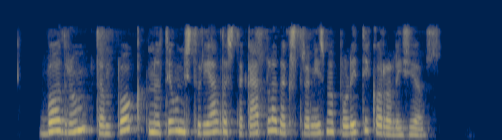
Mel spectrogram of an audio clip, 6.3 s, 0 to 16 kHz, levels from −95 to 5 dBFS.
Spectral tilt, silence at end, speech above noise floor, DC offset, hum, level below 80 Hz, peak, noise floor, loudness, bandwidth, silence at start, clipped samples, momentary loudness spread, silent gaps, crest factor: -4 dB/octave; 0.8 s; over 62 dB; under 0.1%; none; -74 dBFS; -12 dBFS; under -90 dBFS; -29 LUFS; 8.2 kHz; 0.5 s; under 0.1%; 8 LU; none; 18 dB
